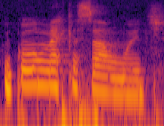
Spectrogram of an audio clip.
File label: Yorkshire "mek"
